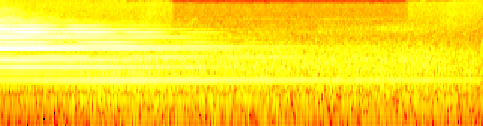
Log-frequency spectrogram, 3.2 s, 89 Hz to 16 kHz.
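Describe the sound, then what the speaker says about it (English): A church bell of Healy Hall tolling once, a single rich ringing strike that slowly decays, with the bell's long resonant hum lingering over quiet surroundings. "ringing the bells of Healy Hall 500 times in honor and memory of each life lost"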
